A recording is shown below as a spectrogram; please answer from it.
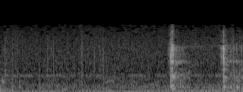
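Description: Faint steady hiss of an old radio recording, then a single sharp click near the end: a chess piece set down on the board.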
